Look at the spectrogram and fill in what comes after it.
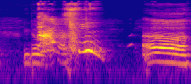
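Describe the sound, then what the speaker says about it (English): One person sneezes sharply up close, with a voice speaking briefly right after. "You're not sneezing anymore."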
